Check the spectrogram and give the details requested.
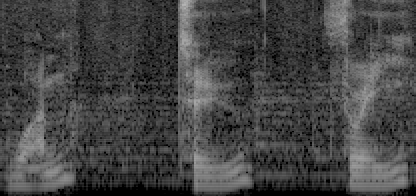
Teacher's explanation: we have a rising intonation on the hours so it's like one two three and then a falling intonation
